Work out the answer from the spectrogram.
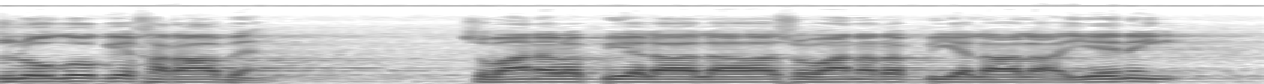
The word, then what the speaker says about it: سبحان ربی الاعلیٰ: کا تلفظ روزانہ ہر جمعے بتاتا ہوں میں، تلفظ لوگوں کے خراب ہیں، سبحان ربی الاعلیٰ، سبحان ربی الاعلیٰ، یہ نہیں، سبحان ربی الاعلیٰ،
